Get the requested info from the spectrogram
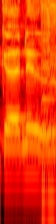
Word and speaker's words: gnu: Stop saying gnu. You're saying it wrong. Leave out that silent consonant.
